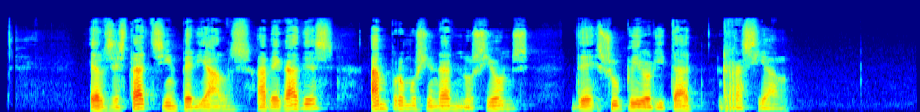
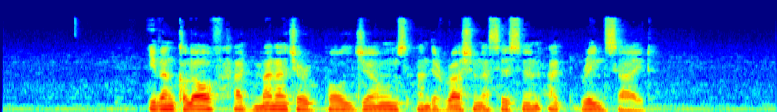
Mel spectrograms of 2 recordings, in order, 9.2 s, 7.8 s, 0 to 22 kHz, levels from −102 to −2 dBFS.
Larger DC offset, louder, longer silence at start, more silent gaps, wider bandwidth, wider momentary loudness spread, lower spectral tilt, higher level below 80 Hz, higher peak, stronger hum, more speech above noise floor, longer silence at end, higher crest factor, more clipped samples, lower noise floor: neither; second, -28 LUFS vs -20 LUFS; second, 0.9 s vs 1.5 s; neither; about the same, 11.5 kHz vs 11.5 kHz; about the same, 10 LU vs 10 LU; second, -3.5 dB/octave vs -6.5 dB/octave; second, -70 dBFS vs -46 dBFS; about the same, -2 dBFS vs -4 dBFS; neither; first, 50 dB vs 34 dB; about the same, 1.35 s vs 1.3 s; first, 28 dB vs 18 dB; neither; first, -78 dBFS vs -53 dBFS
